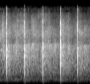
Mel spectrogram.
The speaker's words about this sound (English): So let's give a clap for Jesus.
